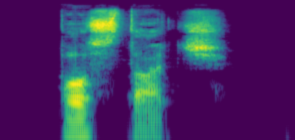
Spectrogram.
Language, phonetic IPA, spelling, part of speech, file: Polish, [ˈpɔstat͡ɕ], postać, noun / verb, Pl-postać.ogg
